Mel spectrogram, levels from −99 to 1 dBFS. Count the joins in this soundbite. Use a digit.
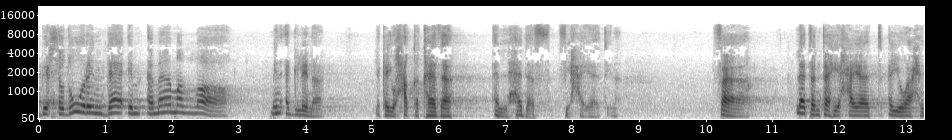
0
